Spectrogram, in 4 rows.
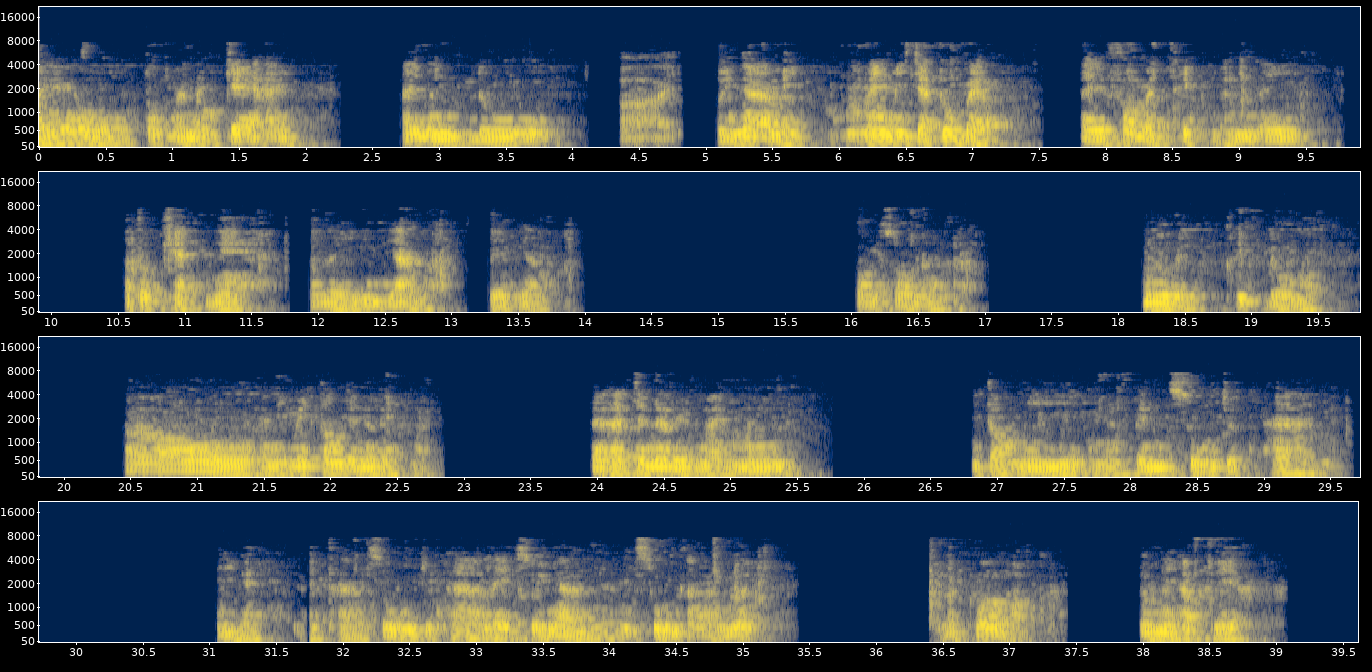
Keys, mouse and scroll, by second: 0.0 click, 1.0 click, 3.0 click, 5.4 click, 6.2 middle click, 6.7 click, 6.9 click, 7.8 middle click, 8.5 click, 9.1 ctrl+s, 10.4 alt+Tab, 11.6 alt+Tab, 13.9 ctrl+q, 14.5 ctrl+q, 14.7 ctrl+a, 16.5 click, 17.5 click, 18.1 ctrl+q, 19.0 click, 23.0 middle click, 23.1 middle click, 24.5 click, 26.8 click, 28.0 click, 32.2 click, 34.9 alt+Tab, 36.2 alt+Tab, 36.4 alt+Tab, 38.5 right click.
